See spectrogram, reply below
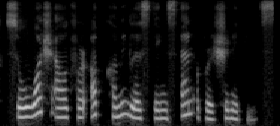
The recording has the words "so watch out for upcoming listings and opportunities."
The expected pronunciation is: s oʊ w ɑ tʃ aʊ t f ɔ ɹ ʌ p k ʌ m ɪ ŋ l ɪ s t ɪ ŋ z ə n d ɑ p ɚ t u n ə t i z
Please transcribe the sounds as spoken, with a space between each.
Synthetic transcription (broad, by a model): s oʊ w ɑ tʃ aʊ t f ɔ ɹ ʌ p k ʌ m ɪ ŋ l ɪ s t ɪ ŋ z ə n d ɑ p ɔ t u n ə t i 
